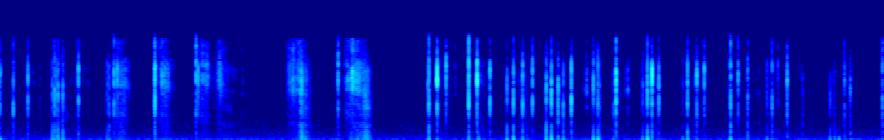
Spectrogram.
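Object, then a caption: Rough granite-like rock. Long polished nails scratch and tap the side of a large, solid, rough granite-like rock held in the hand. Quiet, bright, crisp clicks and short scratchy rasps come in an irregular run, each dying away instantly with no ring.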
